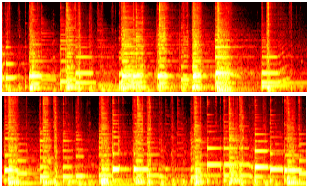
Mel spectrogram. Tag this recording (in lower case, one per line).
playing ukulele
